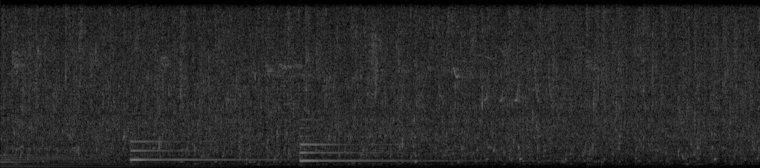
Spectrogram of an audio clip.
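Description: A river in Brittany flows with a faint, steady trickle and soft rippling, the quiet water texture carrying on evenly with a few small splashy accents.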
